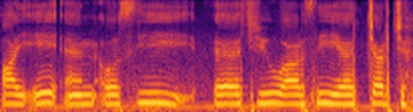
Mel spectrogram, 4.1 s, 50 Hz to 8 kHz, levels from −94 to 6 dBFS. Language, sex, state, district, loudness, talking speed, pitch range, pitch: Hindi, male, Chhattisgarh, Raigarh, -11 LUFS, 70 wpm, 205-220 Hz, 210 Hz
